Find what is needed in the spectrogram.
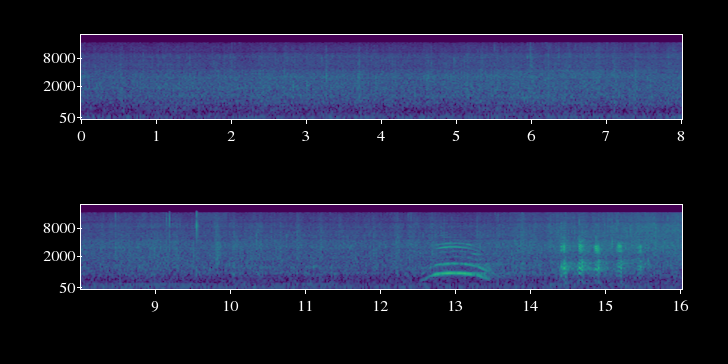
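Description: Faint, steady splashing of fat-bike tyres ploughing through shallow floodwater. Near the end a voice gives a loud whoop that rises and falls, followed by a few short cries.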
